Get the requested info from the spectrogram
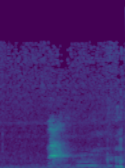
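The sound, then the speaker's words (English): A female cat named Pow gives a single short, high meow, fairly soft, against a quiet background with a faint low hum. “Featuring my cat, Pow.”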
